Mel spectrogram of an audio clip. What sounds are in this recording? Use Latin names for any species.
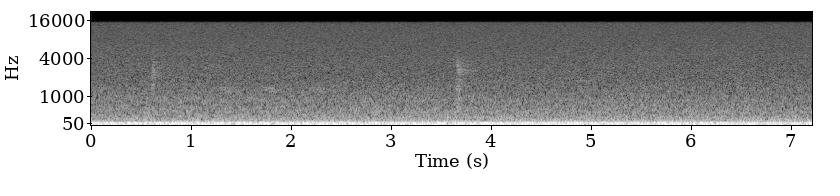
forest ambience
